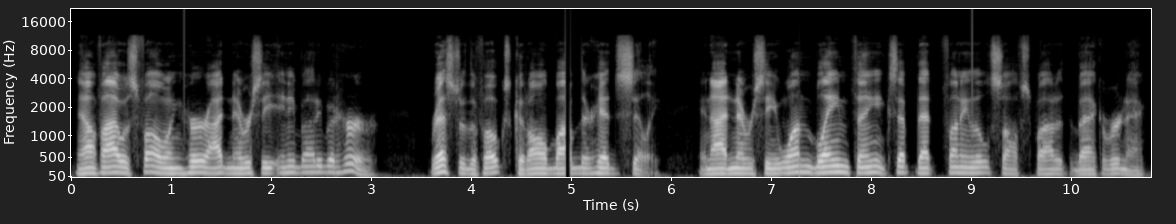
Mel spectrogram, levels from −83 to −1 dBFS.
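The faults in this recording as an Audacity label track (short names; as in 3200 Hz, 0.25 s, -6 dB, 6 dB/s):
1.140000	1.140000	pop -10 dBFS
4.950000	5.000000	gap 52 ms
7.290000	7.290000	gap 3.6 ms
9.020000	9.020000	pop -5 dBFS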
